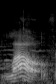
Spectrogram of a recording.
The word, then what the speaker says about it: Lauv: His name is Lauv, L-A-U-V, and yes, that's how you pronounce it. I watched an interview and he's like, hey, my name is Lauv. And I was like, okay, it's not love, it's Lauv.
